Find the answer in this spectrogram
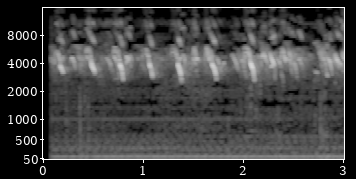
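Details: Newly hatched chicks of Brahma, Sultan, Sussex and Wyandotte breeds, hatch of 28 January 2024, giving high, downslurred peeps about three times a second over a steady low machine hum.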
